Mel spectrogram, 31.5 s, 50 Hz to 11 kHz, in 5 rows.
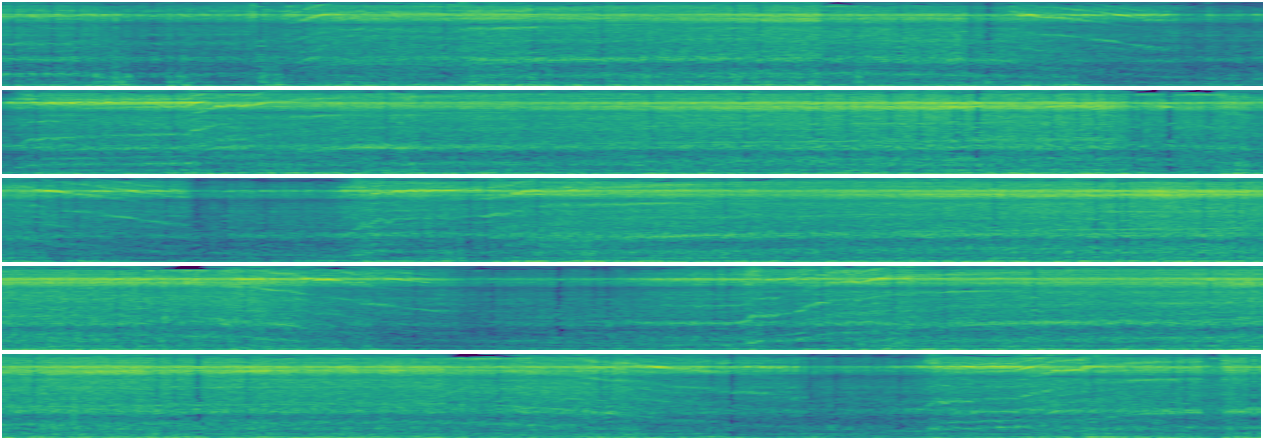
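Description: Traxxas Slash RC truck heard from a camera mounted on it: its electric motor and gears whine up and down in pitch as it speeds up and slows down again and again, over heavy rumble from the tyres on rough asphalt. The sound eases briefly about 6, 14 and 21 seconds in.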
